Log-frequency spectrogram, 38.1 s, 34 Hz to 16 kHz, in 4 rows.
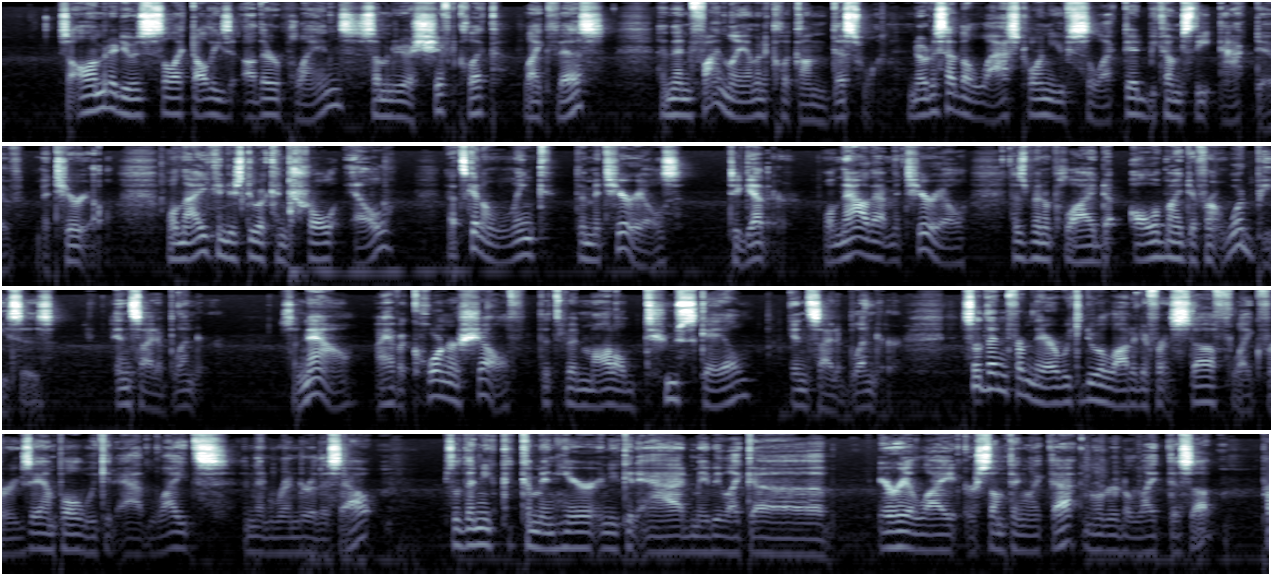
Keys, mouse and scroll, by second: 0.1 shift+click, 2.4 shift+click, 5.4 shift+click, 11.6 ctrl+l, 14.2-15.2 scroll up 10, 15.3-16.2 scroll down 6, 16.2 click, 17.0 click, 18.6-19.4 scroll down 2, 19.4-20.0 scroll up 1, 20.0 scroll down 1, 20.3 middle click, 23.0-23.4 scroll up 2, 23.5 scroll down 2, 24.9 shift+middle click, 26.0 middle click, 26.8-27.2 scroll up 1, 27.5 shift+middle click, 29.7 click, 31.0 shift+a, 31.6 scroll up 4, 31.9 shift+a, 36.6 g.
